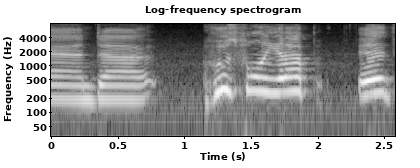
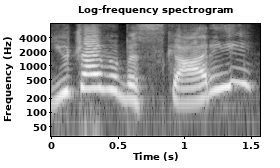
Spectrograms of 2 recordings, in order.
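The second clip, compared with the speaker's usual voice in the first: high, rising impressed question; imitated starstruck surprise; mock amazement; 6 semitones higher, 4 dB louder than usual. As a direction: ask it in playful wonder. Smitten Mabel reacts, retold.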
